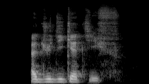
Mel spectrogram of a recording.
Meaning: 1. adjudicating 2. adjudicative
- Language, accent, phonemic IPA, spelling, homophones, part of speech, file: French, France, /a.dʒy.di.ka.tif/, adjudicatif, adjudicatifs, adjective, LL-Q150 (fra)-adjudicatif.wav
